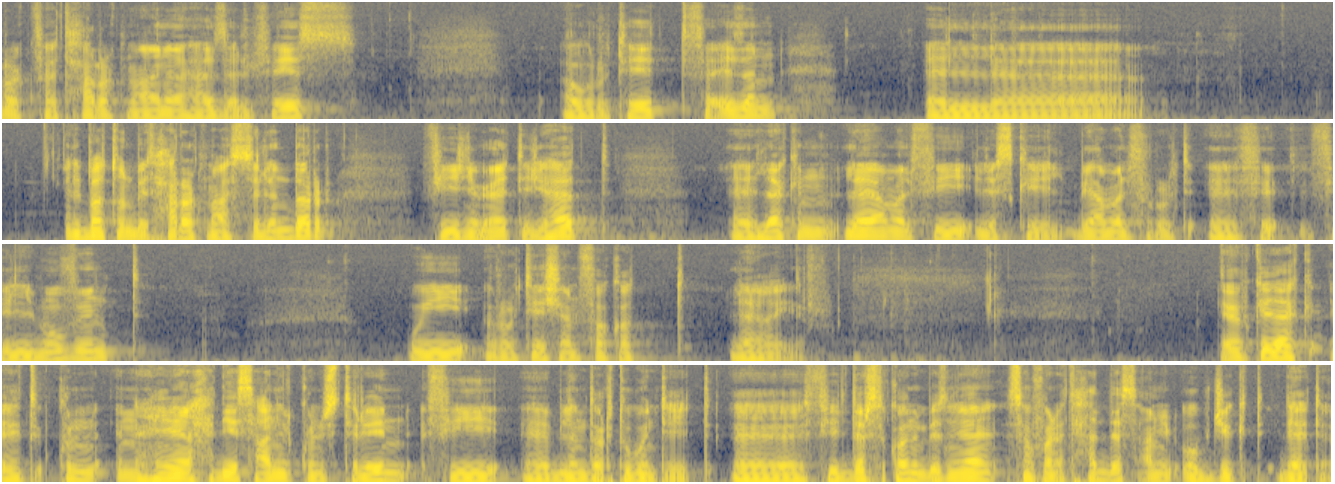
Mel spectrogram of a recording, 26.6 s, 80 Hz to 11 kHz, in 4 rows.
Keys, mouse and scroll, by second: 1.1 g, 2.8 r, 4.8 r, 13.1 g, 15.2-15.7 scroll down 2, 15.7-16.1 scroll down 1, 15.7 r, 17.5 Tab, 17.5-17.9 scroll down 2, 17.9 middle click, 18.9-20.6 scroll down 1.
